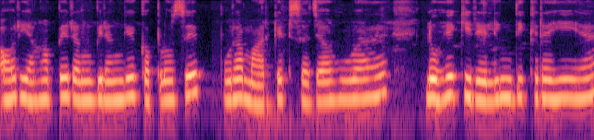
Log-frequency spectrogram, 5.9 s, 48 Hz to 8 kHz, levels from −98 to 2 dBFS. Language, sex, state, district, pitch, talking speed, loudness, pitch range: Hindi, female, Jharkhand, Ranchi, 215 Hz, 180 wpm, -17 LUFS, 205-225 Hz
